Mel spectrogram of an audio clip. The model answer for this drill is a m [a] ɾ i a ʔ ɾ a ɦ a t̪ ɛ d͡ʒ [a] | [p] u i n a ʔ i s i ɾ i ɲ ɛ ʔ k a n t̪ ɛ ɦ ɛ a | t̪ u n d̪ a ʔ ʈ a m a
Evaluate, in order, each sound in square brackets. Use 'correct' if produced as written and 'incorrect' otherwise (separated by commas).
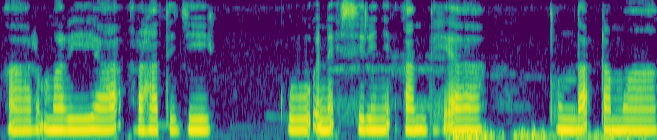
correct, incorrect, incorrect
